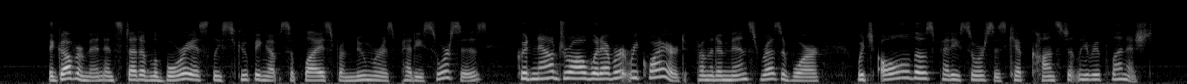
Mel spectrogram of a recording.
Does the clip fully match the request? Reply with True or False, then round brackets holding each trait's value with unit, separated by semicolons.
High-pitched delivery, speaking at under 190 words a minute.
True (215 Hz; 150 wpm)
